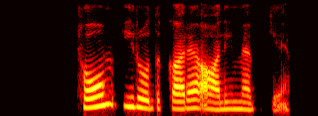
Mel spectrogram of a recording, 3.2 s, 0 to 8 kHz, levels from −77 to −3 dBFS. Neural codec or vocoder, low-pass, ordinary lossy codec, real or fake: none; 7.2 kHz; Opus, 16 kbps; real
